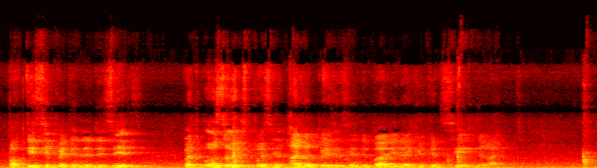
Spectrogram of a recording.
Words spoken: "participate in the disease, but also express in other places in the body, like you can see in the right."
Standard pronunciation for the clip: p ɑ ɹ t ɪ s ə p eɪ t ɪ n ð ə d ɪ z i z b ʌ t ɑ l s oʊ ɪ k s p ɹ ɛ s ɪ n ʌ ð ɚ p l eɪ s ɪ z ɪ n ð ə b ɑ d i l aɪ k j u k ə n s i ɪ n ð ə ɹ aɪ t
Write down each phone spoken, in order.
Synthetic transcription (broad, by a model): p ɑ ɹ t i s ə p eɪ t ɪ n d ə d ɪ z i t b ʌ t ɑ l s oʊ ɪ k s p ɹ ɛ s ɪ n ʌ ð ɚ p l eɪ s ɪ s ɪ n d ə b ɑ d i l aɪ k j u k ə n s i ɪ n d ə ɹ aɪ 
